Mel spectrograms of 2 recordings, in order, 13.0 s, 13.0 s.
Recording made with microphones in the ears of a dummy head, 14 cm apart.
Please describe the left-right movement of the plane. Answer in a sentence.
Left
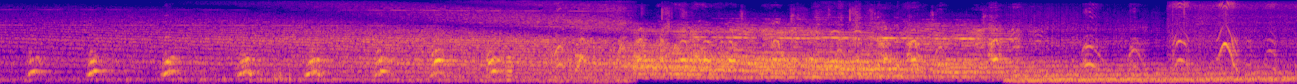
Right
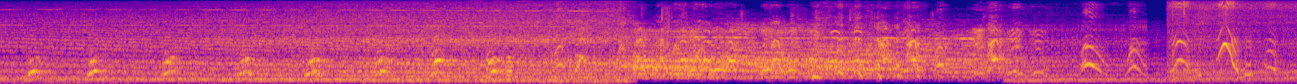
You can hear the plane go from the right side to the left.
